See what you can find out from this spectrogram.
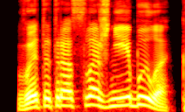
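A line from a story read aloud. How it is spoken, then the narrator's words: Boy shouting. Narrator (Russian): крикнул 13-летний я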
